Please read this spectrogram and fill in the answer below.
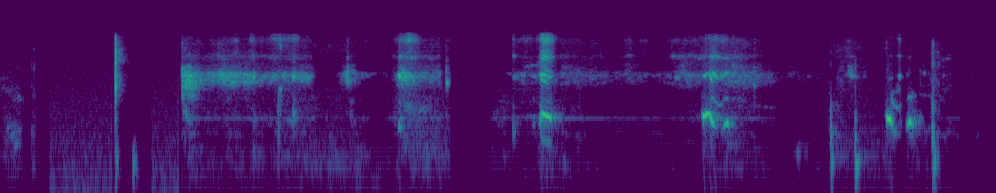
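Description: An infant's noisy, high-pitched crowing breaths come in with inspiration, fitting stridor from suspected laryngomalacia.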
